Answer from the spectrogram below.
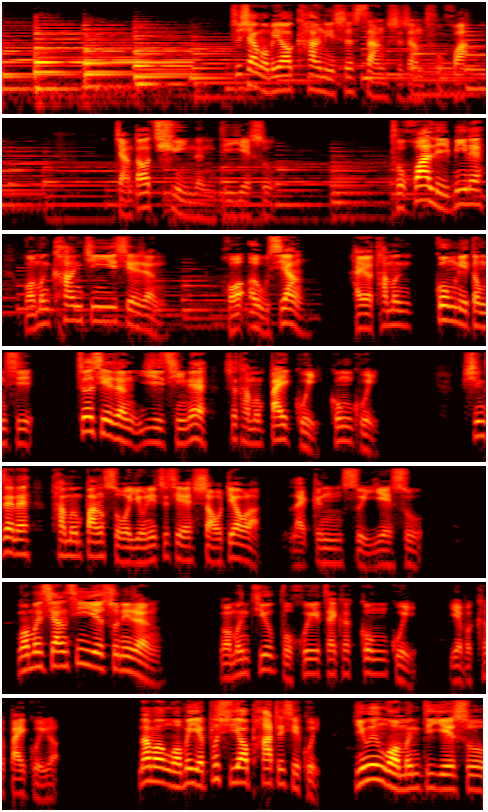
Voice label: good news shan, drama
